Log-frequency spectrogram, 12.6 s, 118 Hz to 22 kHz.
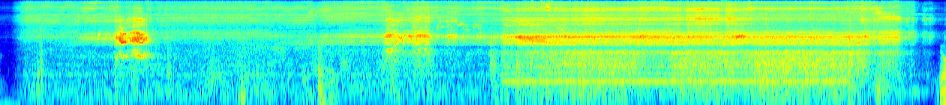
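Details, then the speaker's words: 62-year-old man, guided implant placement in the lower left (#36, #37): high-pitched whine of a 5.0 tapered surgical drill cutting hard bone, with bursts of water spray and suction hiss, before a 4.5 × 10 mm implant. "the bone was quite hard so 5.0 tapered drill was used approximately 50 percent"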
